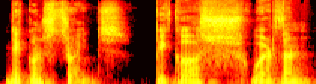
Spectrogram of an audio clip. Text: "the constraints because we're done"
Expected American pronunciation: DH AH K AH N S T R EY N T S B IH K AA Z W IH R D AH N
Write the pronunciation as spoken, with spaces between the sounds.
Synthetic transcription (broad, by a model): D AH K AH N S T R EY N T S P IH K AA S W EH R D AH N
